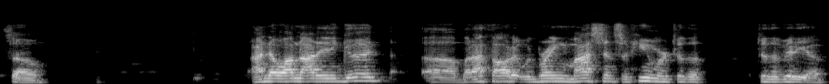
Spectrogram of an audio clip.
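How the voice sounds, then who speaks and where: A man's voice: mid-range voice, a little slow, pauses often, a bit bright, muffled recording. A middle-aged man with a Southern US accent chatting casually on a livestream, rambling in a folksy, self-deprecating way. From southern United States. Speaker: livestream host of a duck hunting channel. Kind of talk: casual livestream chat, answering viewers.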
